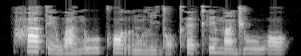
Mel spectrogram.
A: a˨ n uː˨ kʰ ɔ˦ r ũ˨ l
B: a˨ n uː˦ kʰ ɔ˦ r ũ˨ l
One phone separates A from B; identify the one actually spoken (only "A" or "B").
B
